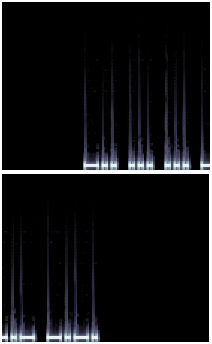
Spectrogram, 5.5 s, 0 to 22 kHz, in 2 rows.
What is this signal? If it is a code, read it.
Morse code, heard as a keyed tone, about 20 wpm, 700 Hz. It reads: DSSKC
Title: Code Groups - 5 Letters - 20wpm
